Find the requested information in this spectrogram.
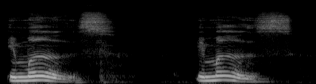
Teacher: आर letter का रॉ sound कहीं भी ऑमिट नहीं होता है, साइलेंट नहीं होता है, इसलिए आर का रॉ आया और बाकी सब सेम वैसे ही हो गया।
